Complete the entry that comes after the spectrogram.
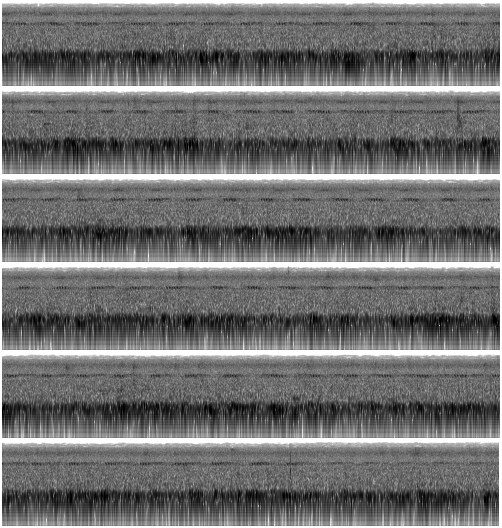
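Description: Steady rainfall with insects chirping high-pitched in an even, pulsing rhythm above it.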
